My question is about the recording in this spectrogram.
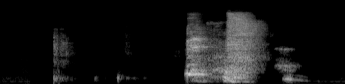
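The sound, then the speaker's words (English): A loud, explosive sneeze from a person on an online call who thought they were muted, preceded by a few quick sharp inhales and followed by a brief trailing breath. No talking. “Wouldn't have sneezed so loudly.”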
